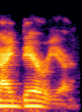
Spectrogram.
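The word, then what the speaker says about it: Cnidaria: The C is silent in both of those words. Tenafha and Nidaria.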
